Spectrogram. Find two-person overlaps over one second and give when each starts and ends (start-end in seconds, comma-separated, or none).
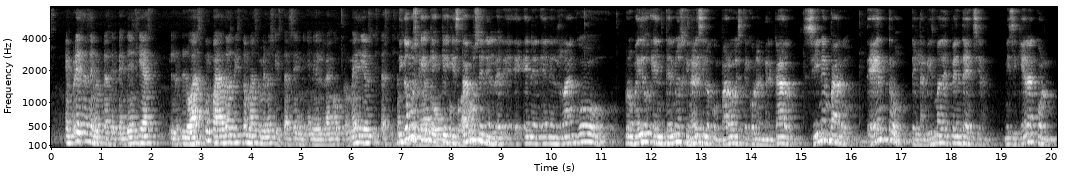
6.9-8.4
